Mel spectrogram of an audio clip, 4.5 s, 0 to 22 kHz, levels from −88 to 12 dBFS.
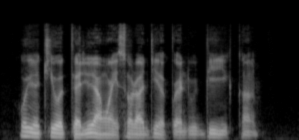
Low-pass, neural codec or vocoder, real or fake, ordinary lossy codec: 10.8 kHz; codec, 24 kHz, 1 kbps, SNAC; fake; none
